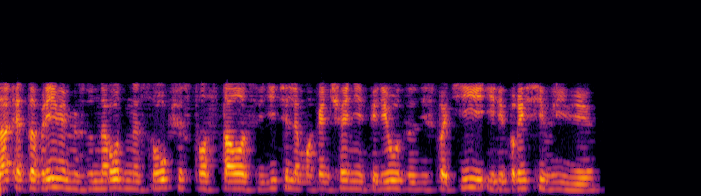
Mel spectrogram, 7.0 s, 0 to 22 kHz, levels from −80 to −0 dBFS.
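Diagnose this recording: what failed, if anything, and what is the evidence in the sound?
Nothing has failed: the speech comes through an ordinary G.711 telephone path at 64 kbps, band-limited to the usual line range of roughly 150 Hz to 3.7 kHz, with at most a faint trace of the format's own quantisation noise beneath it.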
